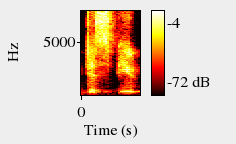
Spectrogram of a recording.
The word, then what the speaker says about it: dispute: the syllables we hear dispute dispute first syllable dis that's right go ahead and pull down the letters dis second syllable cute correct cute go ahead and spell that with your tiles remember if you ever run out of the letters you can always put a blank in there all right p-u-t-e dis cute d-i-s p-u-t-e what's the word dispute great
